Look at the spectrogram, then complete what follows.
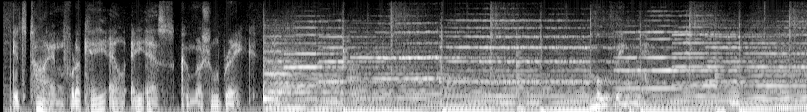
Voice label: jingles; KLAS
